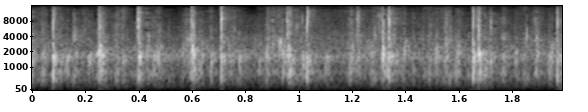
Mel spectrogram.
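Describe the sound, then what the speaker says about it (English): Applause for a panel at a National Space Council meeting, a steady patter of many hands clapping close and moderately loud for two seconds with no talking. "How about a round of applause for this whole panel?"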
